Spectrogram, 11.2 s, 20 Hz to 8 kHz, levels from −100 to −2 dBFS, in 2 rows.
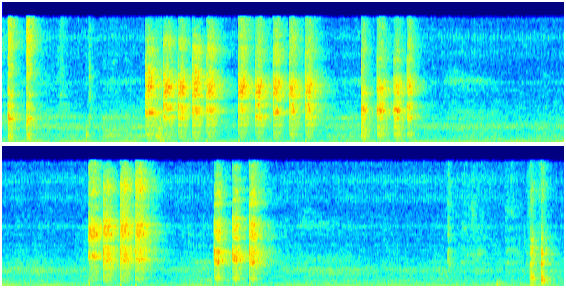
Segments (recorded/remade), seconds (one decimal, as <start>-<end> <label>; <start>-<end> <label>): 0.0-3.8 recorded; 3.8-5.0 remade; 5.0-11.2 recorded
